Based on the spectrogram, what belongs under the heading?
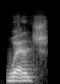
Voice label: "Welsh", Indian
